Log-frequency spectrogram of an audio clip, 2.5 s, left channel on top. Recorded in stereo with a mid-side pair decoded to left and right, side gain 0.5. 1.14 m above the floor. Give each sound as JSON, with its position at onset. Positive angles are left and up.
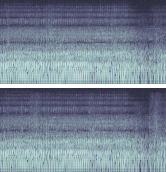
{"t": 0.0, "sound": "a motorcycle", "azimuth_deg": 15}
